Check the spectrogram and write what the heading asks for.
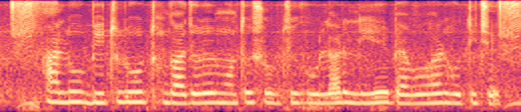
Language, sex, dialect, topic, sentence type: Bengali, female, Western, agriculture, statement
